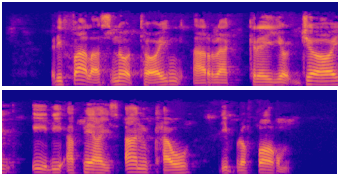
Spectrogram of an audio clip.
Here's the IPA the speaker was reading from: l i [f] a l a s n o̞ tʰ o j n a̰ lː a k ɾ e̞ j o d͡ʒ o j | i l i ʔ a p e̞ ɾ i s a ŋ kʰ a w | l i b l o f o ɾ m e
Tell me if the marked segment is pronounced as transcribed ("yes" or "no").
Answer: yes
